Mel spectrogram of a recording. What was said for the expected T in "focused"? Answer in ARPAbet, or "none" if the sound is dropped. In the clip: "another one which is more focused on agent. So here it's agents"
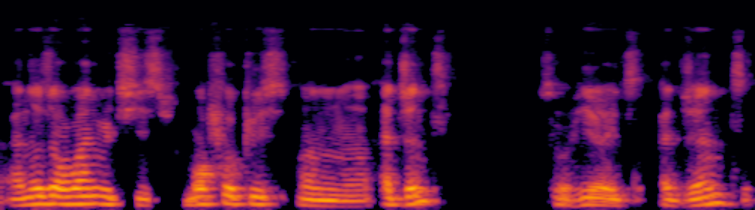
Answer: none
